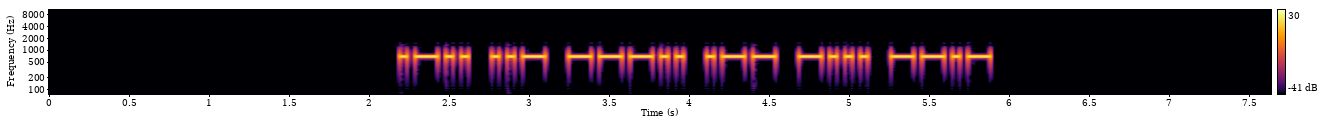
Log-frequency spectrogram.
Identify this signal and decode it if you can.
Morse code, heard as a keyed tone, about 25 wpm, 700 Hz. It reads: LU8WBQ
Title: DXCC-100 Call Signs - 6 Characters - 25wpm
